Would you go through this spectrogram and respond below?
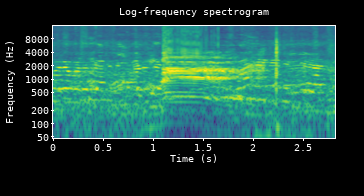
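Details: Small bull calf at a crowded Comilla cattle market, Bangladesh, 6 January 2025, giving one strong harmonic moo of about half a second, with a sharp knock and market murmur around it.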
